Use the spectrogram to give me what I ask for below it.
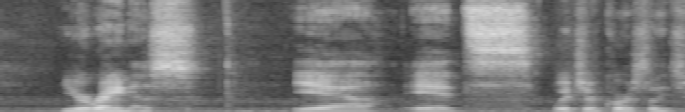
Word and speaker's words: Uranus: For those of you in Great Britain, you are probably aware that we here in America mispronounce it horribly. It has always been Uranus.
